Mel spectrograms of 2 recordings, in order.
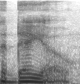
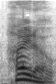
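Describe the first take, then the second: First: The name is said with three syllables. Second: The name is said with two syllables. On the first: The speaker calls it right. "no, it's Hideo" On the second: The speaker calls it wrong. "It's the way I'm looking at it's pronounced Hido"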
